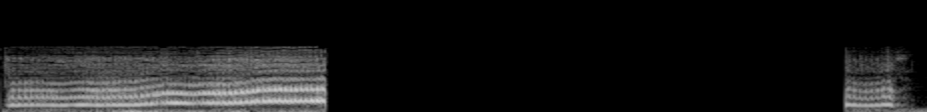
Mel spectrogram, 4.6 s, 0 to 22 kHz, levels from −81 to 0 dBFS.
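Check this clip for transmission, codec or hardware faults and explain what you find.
Two faults are present in the music: heavy codec damage throughout and a long dropout to silence.

AAC compression runs through the whole clip. Nothing is heard above 3.9 kHz, and the band is dull and smeared, with a fizzy warble. This points to AAC-LC at roughly 9 kbps, which likely forced a very low cut-off. Unlike a simple low-pass filter, it leaves a watery, unstable texture.

An audio dropout to silence runs from 1.62 s to 4.22 s, about 2.6 s, likely because the input was lost. The sound stops abruptly. It is silence with no room tone, which separates it from a quiet passage.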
